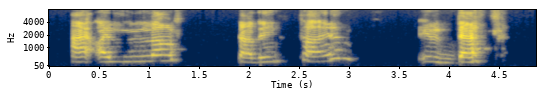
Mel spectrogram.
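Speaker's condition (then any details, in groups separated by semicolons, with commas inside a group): Cerebral palsy; caused by severe neonatal jaundice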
